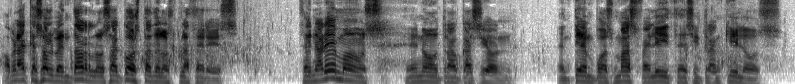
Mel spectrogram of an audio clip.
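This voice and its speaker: A man's voice: medium pitch, a little slow, sharp tone, a little hiss or hum, pitched above the performer's own voice. A man voicing a sardonic spymaster count in a dramatized fantasy audiobook, speaking with cool, formal politeness. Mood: coolly polite.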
